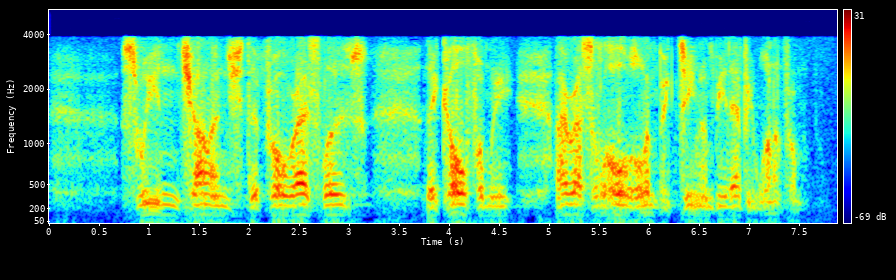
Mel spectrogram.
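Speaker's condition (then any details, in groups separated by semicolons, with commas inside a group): Voice box damage after neck operation; voice affected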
